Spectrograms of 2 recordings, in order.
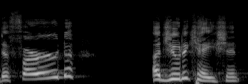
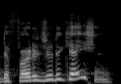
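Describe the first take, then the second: First: The two words are clearly separated. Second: The two words are run together as one. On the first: The speaker calls it right. "speak like you actually breaking the words up?" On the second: The speaker calls it wrong. "I thought it was just one word"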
